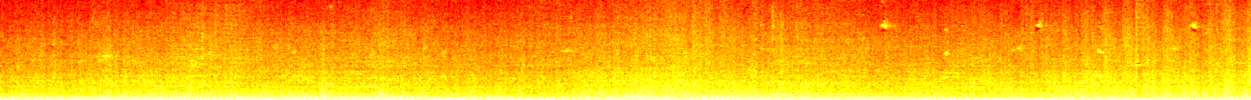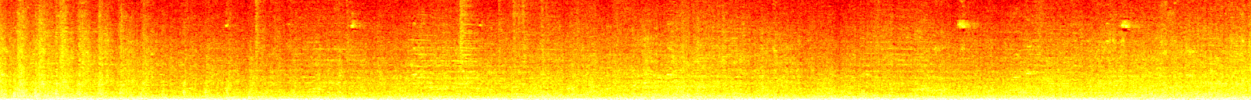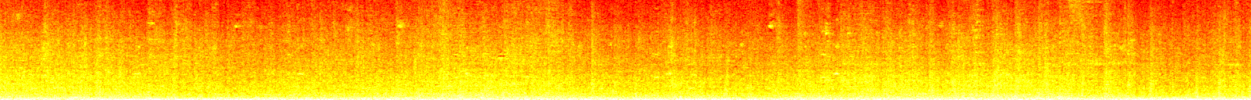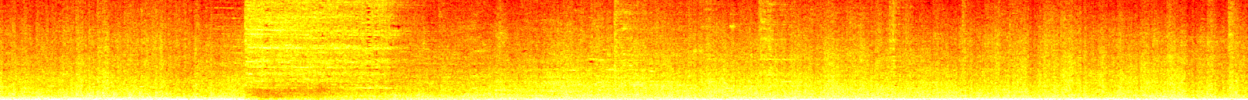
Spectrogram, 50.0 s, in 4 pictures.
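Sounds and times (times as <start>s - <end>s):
freight cars rumbling on rails: 0.0s - 50.0s
high ringing wheel squeal: 40.0s - 41.7s.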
